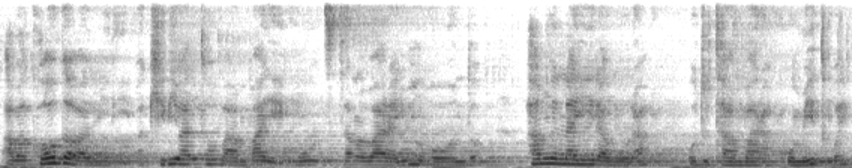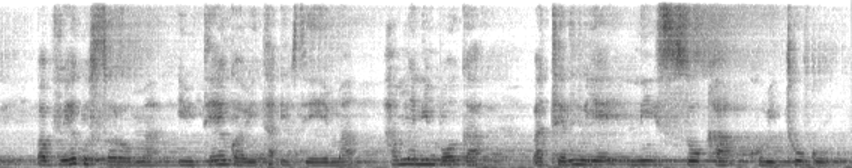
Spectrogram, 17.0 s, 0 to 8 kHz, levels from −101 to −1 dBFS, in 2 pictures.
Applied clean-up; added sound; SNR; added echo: none; none; none; reverberation time 1.5 s.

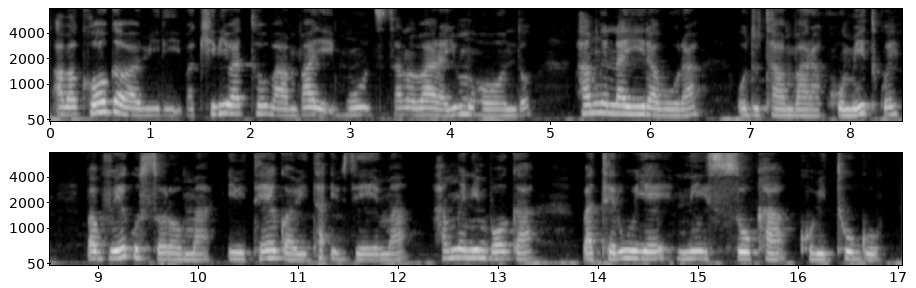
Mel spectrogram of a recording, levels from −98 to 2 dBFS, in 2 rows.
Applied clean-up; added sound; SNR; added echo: none; none; none; none.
